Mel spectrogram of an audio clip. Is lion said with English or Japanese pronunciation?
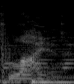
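English. It is said with English sounds. The speaker calls it right. "but lion"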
